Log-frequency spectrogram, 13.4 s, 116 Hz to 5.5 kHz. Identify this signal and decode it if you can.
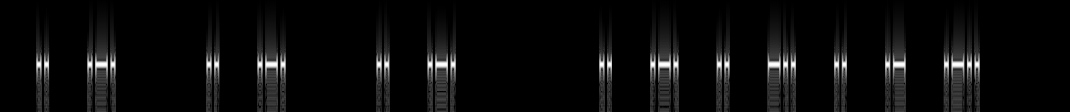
Morse code, heard as a keyed tone, about 25 wpm, spaced as for 13 wpm, 600 Hz. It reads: IR IR IR IRIDIAL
